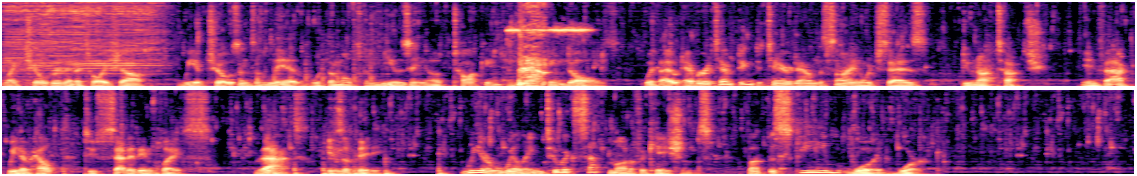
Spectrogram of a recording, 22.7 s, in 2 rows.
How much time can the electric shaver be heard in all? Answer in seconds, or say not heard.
2 s.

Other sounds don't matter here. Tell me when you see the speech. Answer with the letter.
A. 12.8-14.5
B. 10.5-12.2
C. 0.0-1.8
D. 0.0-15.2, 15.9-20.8
D.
